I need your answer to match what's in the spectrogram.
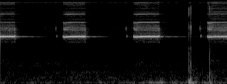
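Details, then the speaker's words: Land Rover converted with Tesla motor and HV components, car booted with contactor closed: Tesla PCS DC-DC converter emits repeated high half-second beeps about every 0.7 s in a quiet room, from a poor ground connection. "the contact is closed but there's something weird going on with the PCS oh are you supposed to make that noise"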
